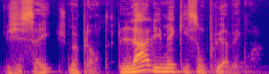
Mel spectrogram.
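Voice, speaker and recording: Homme conteur animé, voix légèrement voilée. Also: male voice, medium pitch, moderate pace, slightly rough, dry recording, clean studio sound. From France. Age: middle-aged. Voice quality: expressive, theatrical storyteller. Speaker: voice-over artist telling his story as a guest. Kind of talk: animated anecdote-telling, acting out dialogue.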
